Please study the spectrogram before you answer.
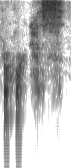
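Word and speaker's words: Bojorquez: How do you pronounce his name? Corey. Bajorquez. Yeah, Bajorquez.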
